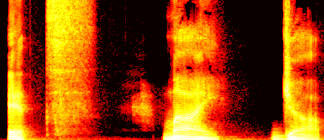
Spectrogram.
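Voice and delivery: "It's", "my", "job" spoken one word at a time. Shown as a demonstration. Teacher slowly splitting the phrase into words. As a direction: space out each word. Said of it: "chỉ xì ra cái thôi".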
